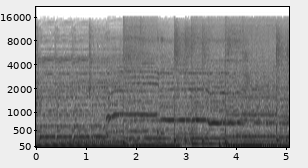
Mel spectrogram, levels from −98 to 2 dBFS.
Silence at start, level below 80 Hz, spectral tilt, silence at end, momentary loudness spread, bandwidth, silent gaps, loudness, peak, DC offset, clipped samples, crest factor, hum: 0 s; -16 dBFS; -4.5 dB/octave; 0 s; 2 LU; 16.5 kHz; none; -16 LUFS; -2 dBFS; 0.3%; under 0.1%; 12 dB; none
